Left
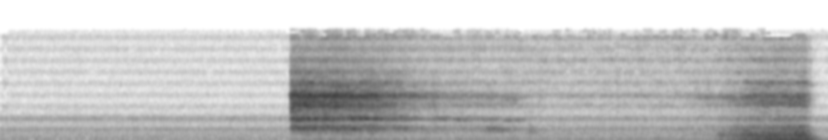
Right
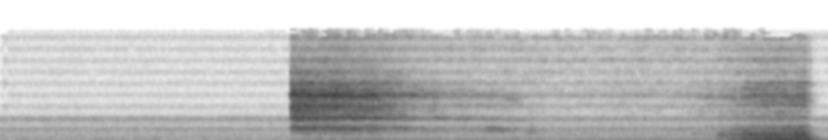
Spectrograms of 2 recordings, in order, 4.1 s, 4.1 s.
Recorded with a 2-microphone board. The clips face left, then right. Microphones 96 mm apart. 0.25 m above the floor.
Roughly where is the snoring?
Centre.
